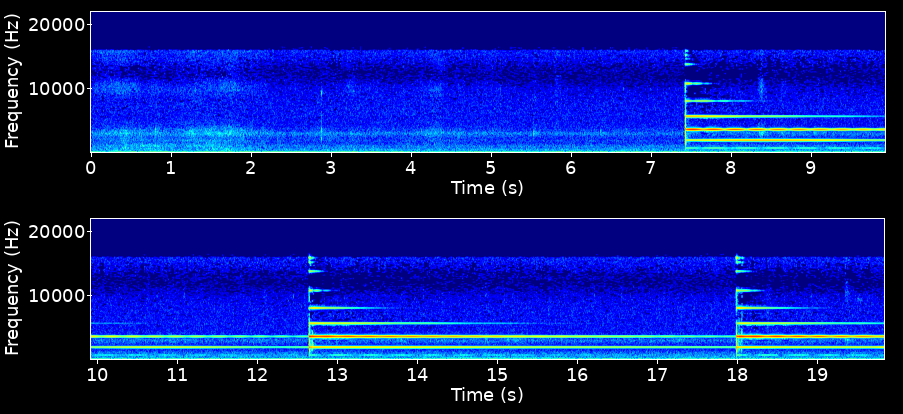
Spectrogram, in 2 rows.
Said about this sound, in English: going to ring the bell 3 times, and then we end the meditation for tonight.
